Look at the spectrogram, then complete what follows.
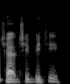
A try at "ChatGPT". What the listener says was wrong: Sound like you're saying GBT.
